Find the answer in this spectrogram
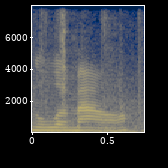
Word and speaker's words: LMAO: By the way, how do you guys pronounce LMAO? Because I think you're kind of like supposed to just like say all the letters like that, but I often just find myself saying Lamau.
